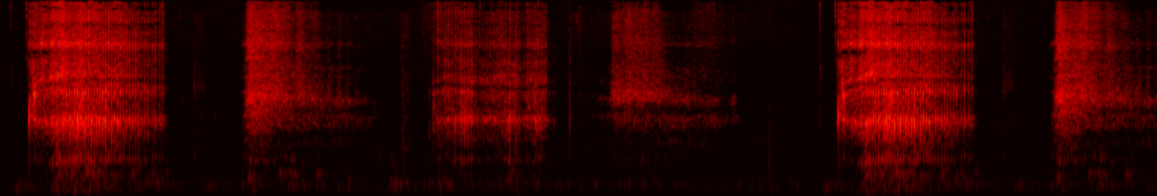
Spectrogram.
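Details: Dog snoring while asleep: soft, regular snoring with rough breaths in and out, roughly nine breaths across fifteen seconds.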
